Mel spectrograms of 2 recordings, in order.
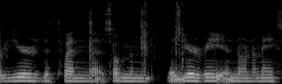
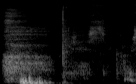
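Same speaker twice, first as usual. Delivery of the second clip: huffing and puffing; 5 dB quieter, slower than usual. Real, not acted. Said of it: "I'm huffing and puffing".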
